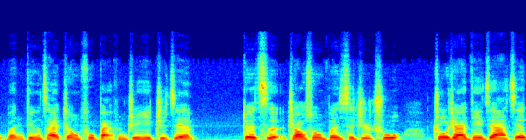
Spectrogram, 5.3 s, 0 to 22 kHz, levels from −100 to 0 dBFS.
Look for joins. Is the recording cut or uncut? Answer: uncut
